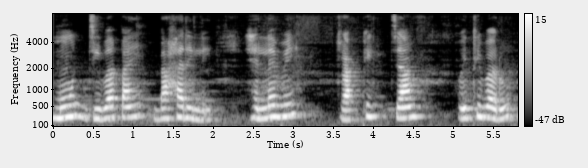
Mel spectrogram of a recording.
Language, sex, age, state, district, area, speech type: Odia, female, 18-30, Odisha, Ganjam, urban, spontaneous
